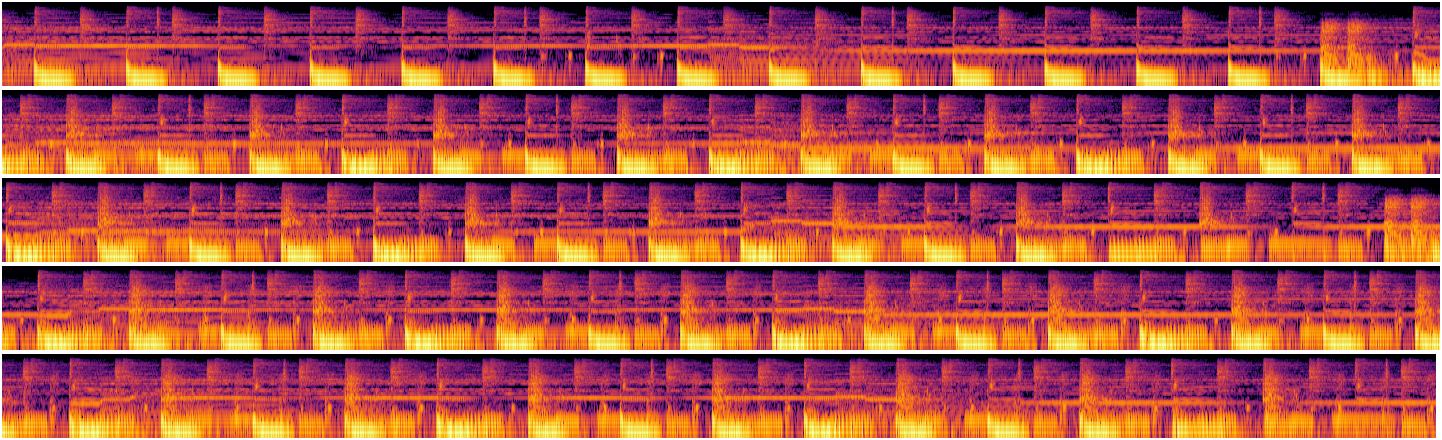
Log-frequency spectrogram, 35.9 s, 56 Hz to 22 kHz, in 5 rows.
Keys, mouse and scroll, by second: 6.8-10.6 drag, 12.1 click, 26.2 click, 32.9 scroll up 2.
